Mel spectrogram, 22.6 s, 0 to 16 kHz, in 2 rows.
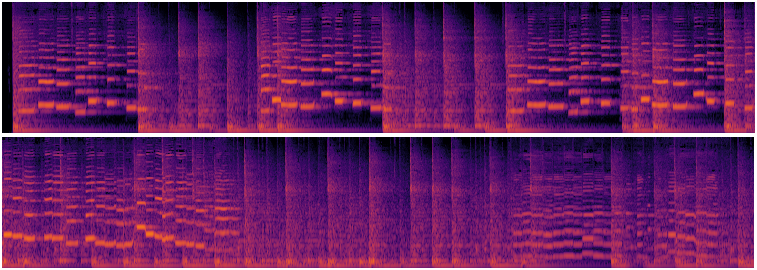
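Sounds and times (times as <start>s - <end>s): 
percussion: 0.1s - 22.5s
saxophone in a presto suite: 0.2s - 3.0s, 3.8s - 6.8s, 7.5s - 15.7s, 18.6s - 22.5s.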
